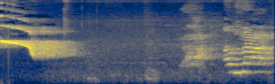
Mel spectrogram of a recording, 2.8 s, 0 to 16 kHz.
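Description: Shrill scream from a 19-month-old toddler at home, a loud high wail at the start, a brief lull, then more high-pitched crying vocal bursts.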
